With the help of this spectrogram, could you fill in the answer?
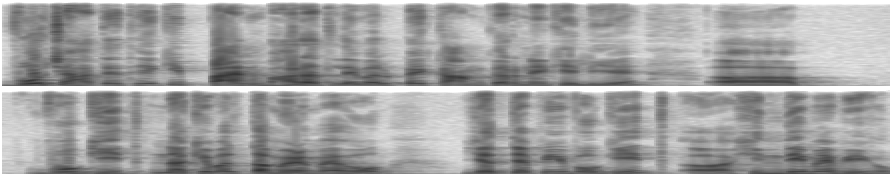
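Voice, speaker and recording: A man with a high pitch, lively intonation and a Marathi accent. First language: Marathi (speaking Hindi). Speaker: poet and lyricist. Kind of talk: interview.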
